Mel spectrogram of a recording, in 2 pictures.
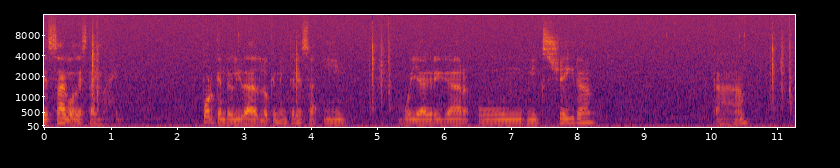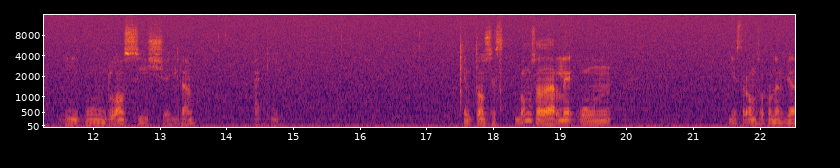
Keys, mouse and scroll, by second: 0.7 x, 2.3 click, 5.0 shift+a, 9.3 click, 10.4 click, 11.0 shift+a, 13.9 click, 15.1 click, 15.7-17.1 drag, 17.6 shift+click, 21.6 click.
